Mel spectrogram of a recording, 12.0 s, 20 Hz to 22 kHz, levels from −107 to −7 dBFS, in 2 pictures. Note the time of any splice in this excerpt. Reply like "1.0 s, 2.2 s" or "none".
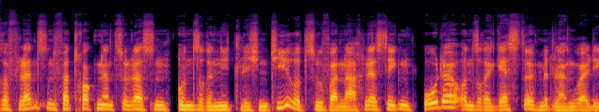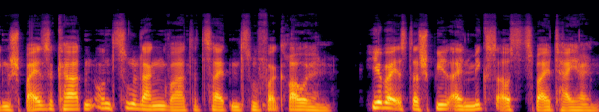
9.5 s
